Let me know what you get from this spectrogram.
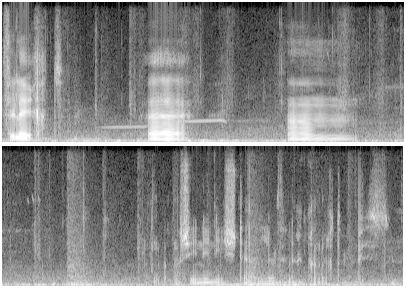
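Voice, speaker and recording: Amid noticeable background noise, a man speaks very slowly with long, frequent pauses, his very deep, low voice flat and monotone while his loudness swings widely. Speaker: let's play gamer. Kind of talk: casual gameplay commentary.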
